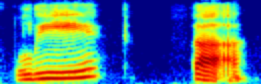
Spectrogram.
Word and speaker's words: Litha: Litha. It is spelled Litha, and we pronounce it Litha.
